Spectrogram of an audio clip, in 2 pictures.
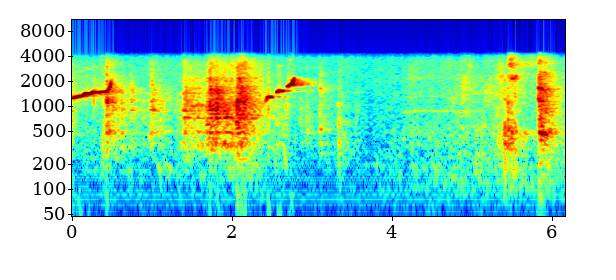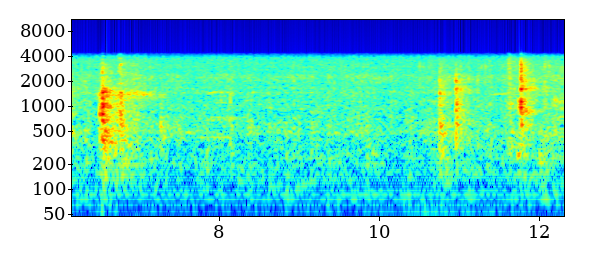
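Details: French Bulldog puppies, three siblings, tussle for a bottle; a pair of thin, upward-sweeping squeals open the recording, followed by scattered thumps and shuffling, then a long stretch of quiet room hum.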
